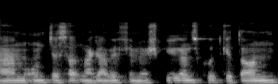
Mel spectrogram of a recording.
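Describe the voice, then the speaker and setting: This man's very deep, low voice is monotone and flat, delivered at a fairly slow pace. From Austria, Carinthia (Villach). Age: 20s. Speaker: ice hockey player. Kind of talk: interview. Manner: halting, many fillers.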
